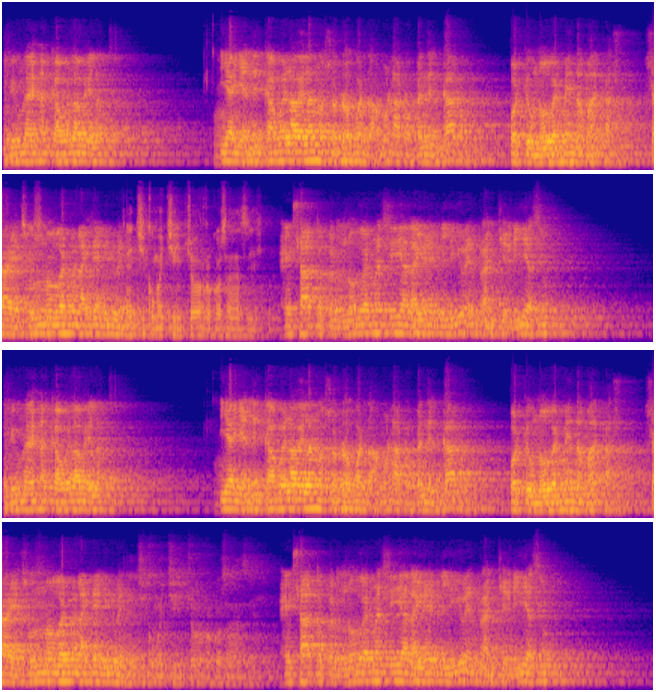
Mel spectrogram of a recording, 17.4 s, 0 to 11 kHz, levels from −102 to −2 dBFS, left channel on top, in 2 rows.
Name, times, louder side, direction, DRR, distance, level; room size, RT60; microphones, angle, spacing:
voice 1, 0.0-1.4 2.9-6.2 6.8-8.2 8.6-10.3 12.4-15.9, equal, 5° right, 2 dB, 0.6 m, -22 dB
voice 2, 2.8-3.2 8.9-9.4 10.3-12.1, left 5 dB, 75° left, 9 dB, 0.4 m, -32 dB
9.2 x 8.0 x 3.0 m, 2.5 s
head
